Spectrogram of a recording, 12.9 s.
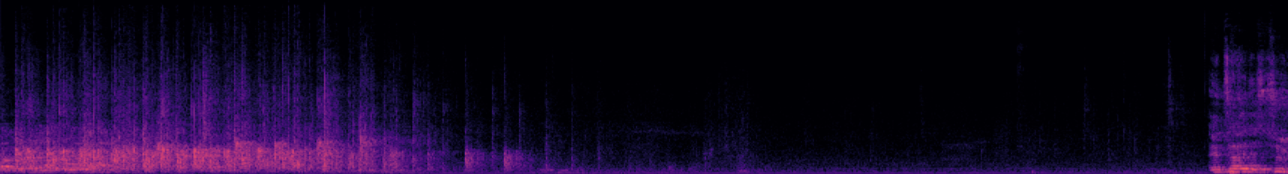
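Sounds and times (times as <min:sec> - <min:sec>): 
audience clapping hands: 0:00.0 - 0:06.6
speech: 0:12.2 - 0:12.8.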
